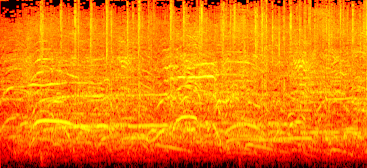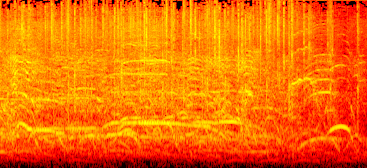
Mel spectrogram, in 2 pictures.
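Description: A crowd cheers and applauds loudly and steadily for about ten seconds, with many overlapping whoops and shouts over a dense wash of clapping before it tapers off at the end.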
